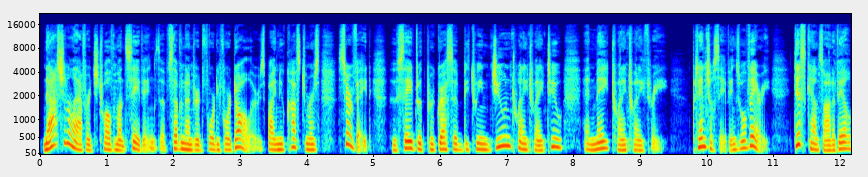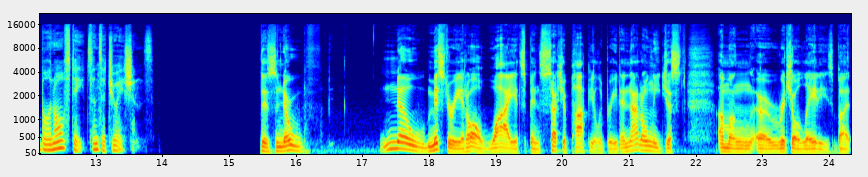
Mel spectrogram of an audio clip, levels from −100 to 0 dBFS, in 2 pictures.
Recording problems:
none

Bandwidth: 16 kHz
